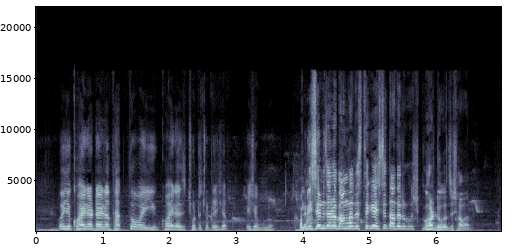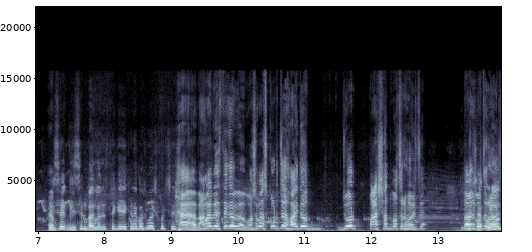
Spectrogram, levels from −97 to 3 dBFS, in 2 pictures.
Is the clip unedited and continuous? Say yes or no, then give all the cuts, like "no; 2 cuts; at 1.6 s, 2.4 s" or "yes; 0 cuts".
no; 1 cut; at 4.0 s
